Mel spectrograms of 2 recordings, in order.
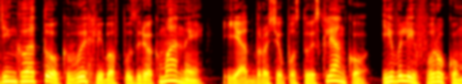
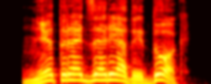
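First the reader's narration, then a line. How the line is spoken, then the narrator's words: Warning shout. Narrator (Russian): предостерегающе крикнул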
